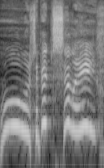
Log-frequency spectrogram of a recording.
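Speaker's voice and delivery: very high, silly, squeaky British puppet-show voice. Imitating recordings of a talking mongoose: bad British puppet show voice. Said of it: "British, um, bad puppet show".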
